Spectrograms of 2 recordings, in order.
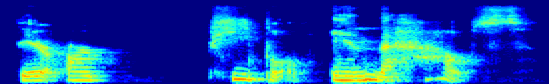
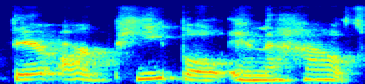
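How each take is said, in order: First: It is said at normal, softer volume. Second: It is said loudly.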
